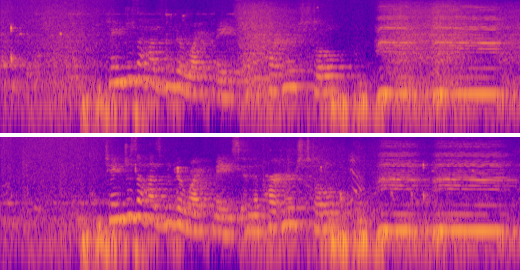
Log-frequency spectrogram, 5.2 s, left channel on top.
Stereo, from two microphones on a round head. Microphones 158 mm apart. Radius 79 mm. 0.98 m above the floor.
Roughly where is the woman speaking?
Right.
